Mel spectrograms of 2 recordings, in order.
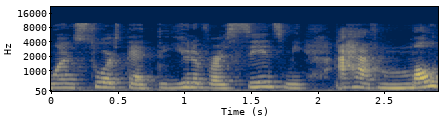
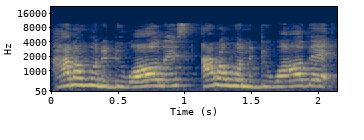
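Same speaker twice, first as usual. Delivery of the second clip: louder, insistent declaration; retold firm demand; 4 semitones higher, 6 dB louder than usual. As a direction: lay down exactly what you want. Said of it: "I'm like".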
